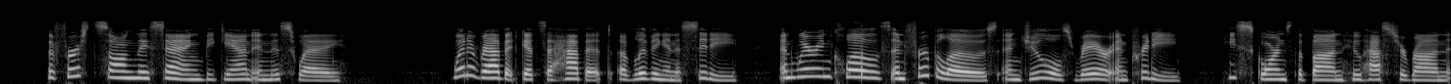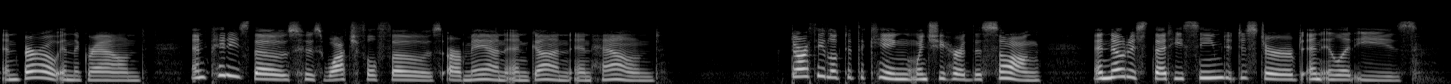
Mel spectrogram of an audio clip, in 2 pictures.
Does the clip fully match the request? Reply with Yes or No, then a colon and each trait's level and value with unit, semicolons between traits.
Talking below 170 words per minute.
Yes: average, 155 wpm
